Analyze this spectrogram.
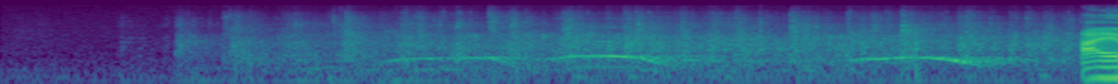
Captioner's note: applause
